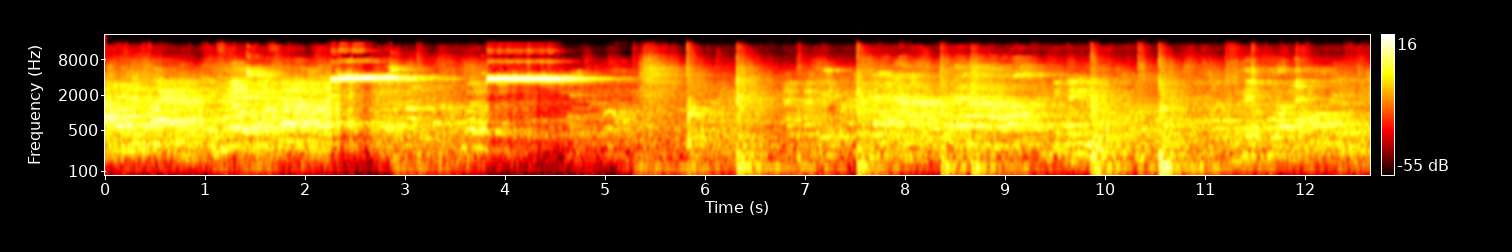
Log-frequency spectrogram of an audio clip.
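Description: Basketball bouncing on a gym floor, with voices of players and spectators echoing in a large hall. A high steady whistle-like tone sounds twice in the first half, and several dull bounces come in the second half.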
